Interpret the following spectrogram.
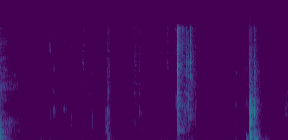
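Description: Small plastic clicks and a few short knocks as a StazOn ink pad is handled and its lid and plastic insert are pulled off. The two loudest knocks come in the second half.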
